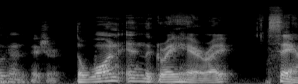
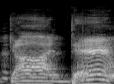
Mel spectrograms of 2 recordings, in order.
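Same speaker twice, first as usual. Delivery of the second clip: loud, drawn-out disbelief; retold amazement; 7 dB louder than usual. Telling friends about triple-checking the girls, amazed. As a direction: act out being floored, louder.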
